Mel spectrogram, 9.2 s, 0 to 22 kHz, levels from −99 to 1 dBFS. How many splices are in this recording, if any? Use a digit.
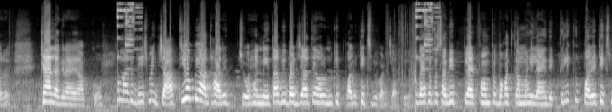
2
